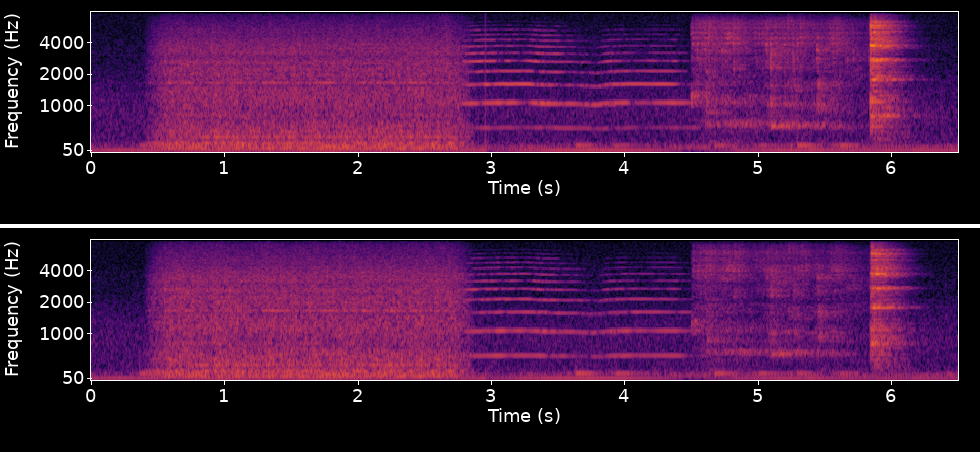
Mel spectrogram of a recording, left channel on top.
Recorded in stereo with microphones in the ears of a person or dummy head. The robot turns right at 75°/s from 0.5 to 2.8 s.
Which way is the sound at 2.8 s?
45° left (ahead or behind).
